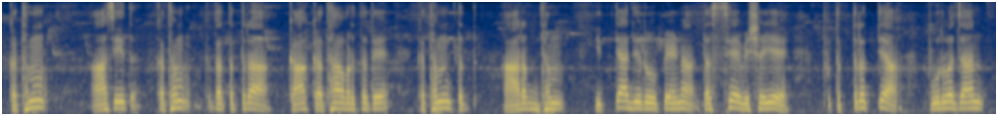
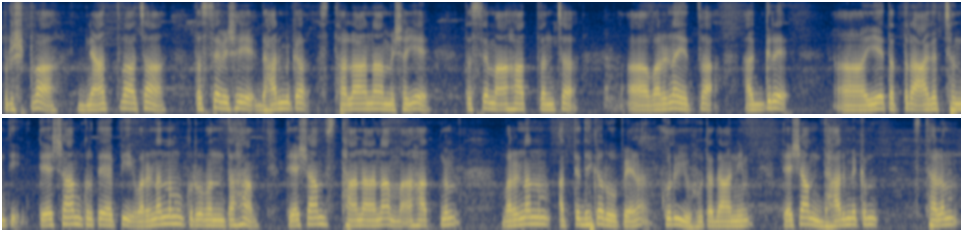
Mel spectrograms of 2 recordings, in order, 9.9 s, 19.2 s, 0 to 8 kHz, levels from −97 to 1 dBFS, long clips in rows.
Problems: none marked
